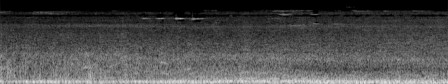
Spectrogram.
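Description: Busy city road traffic heard from a moving motor scooter: a steady, loud low rumble of engines and road noise.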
